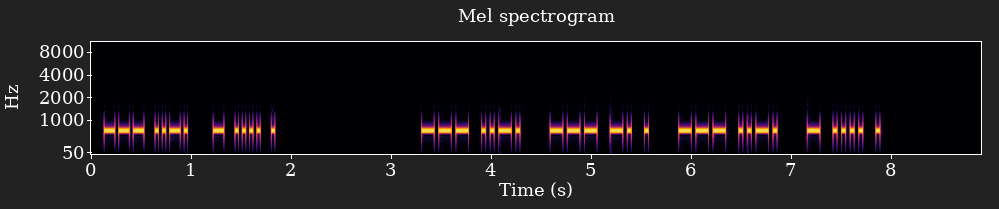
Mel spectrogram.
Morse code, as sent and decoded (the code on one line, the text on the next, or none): --- ..-. / - .... / --- ..-. / --- -. / --- ..-. / - .... .
OF THE OF ONE OF THE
